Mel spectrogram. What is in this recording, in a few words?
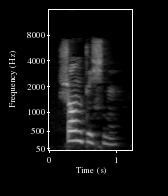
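"шонтысьны", Komi, female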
